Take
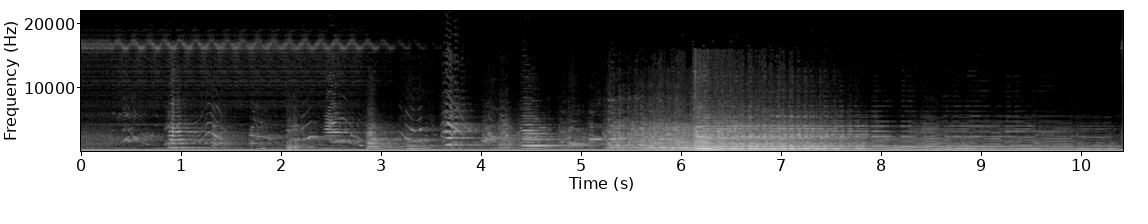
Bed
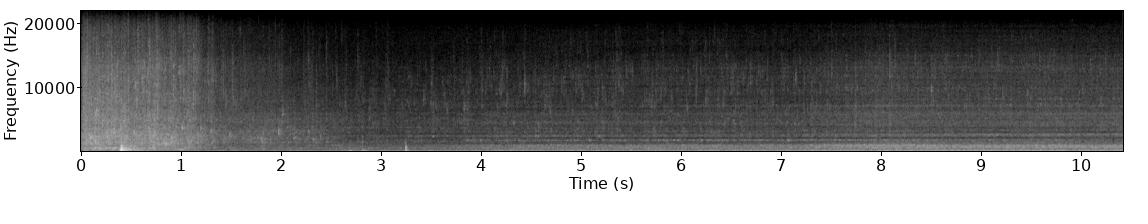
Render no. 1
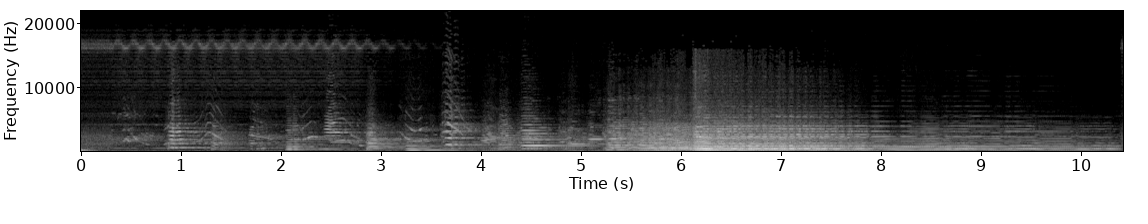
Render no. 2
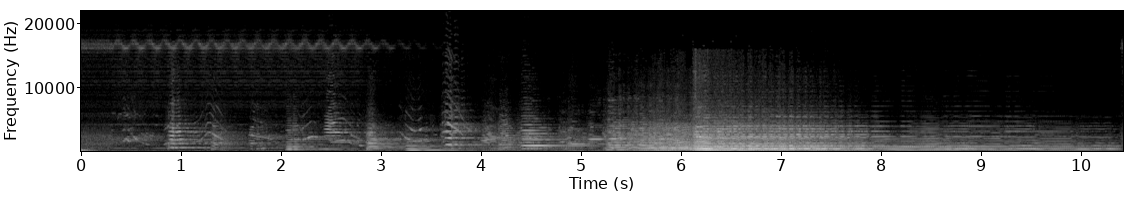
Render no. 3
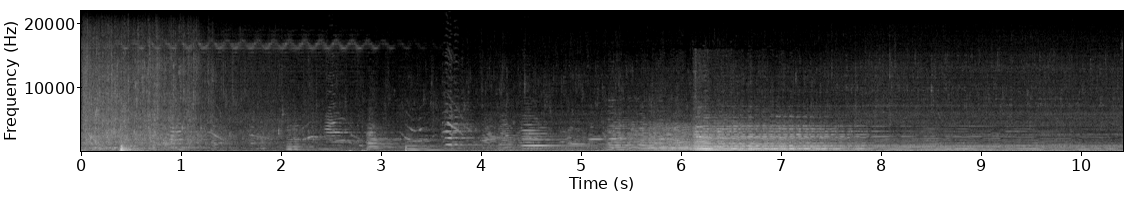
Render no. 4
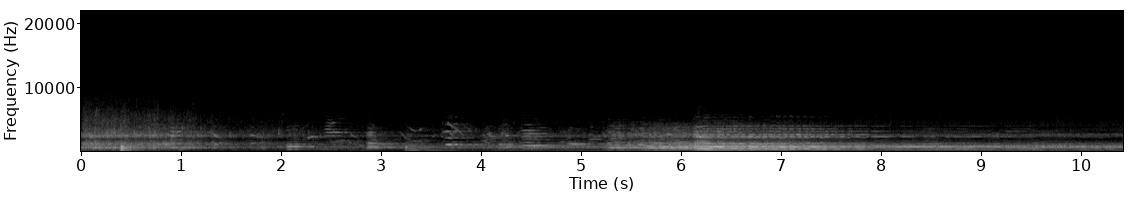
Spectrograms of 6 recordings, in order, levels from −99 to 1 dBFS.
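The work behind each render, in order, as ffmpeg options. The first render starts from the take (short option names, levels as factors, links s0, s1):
-af "bandreject=f=60:t=h:w=6,bandreject=f=120:t=h:w=6,bandreject=f=180:t=h:w=6,bandreject=f=240:t=h:w=6,bandreject=f=300:t=h:w=6"
-af "volume=0.668"
-filter_complex "[1:a]volume=0.335[s0];[0:a][s0]amix=inputs=2:normalize=0"
-filter_complex "[0:a]acrossover=split=300|800|7400[s0][s1][s2][s3];[s3]acrusher=samples=15:mix=1:aa=0.000001:lfo=1:lforange=9:lforate=2.6[s4];[s0][s1][s2][s4]amix=inputs=4:normalize=0,asplit=3[s5][s6][s7];[s5]bandpass=f=730:t=q:w=8,volume=1[s8];[s6]bandpass=f=1090:t=q:w=8,volume=0.501[s9];[s7]bandpass=f=2440:t=q:w=8,volume=0.355[s10];[s8][s9][s10]amix=inputs=3:normalize=0"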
